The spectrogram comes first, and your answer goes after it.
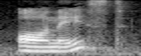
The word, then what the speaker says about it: honest: first one is our okay so we don't pronounce the H on ax honest and yeah as well now the other one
